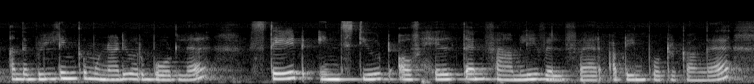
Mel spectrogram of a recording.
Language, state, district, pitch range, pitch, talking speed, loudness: Tamil, Tamil Nadu, Nilgiris, 215-245 Hz, 235 Hz, 110 wpm, -15 LUFS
